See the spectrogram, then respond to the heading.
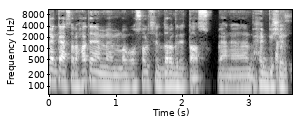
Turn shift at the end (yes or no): no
